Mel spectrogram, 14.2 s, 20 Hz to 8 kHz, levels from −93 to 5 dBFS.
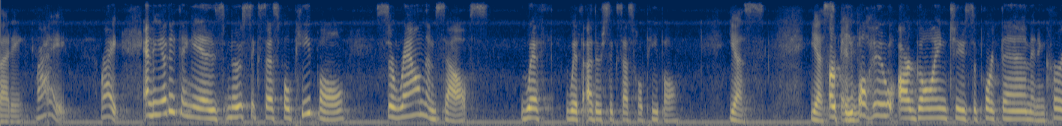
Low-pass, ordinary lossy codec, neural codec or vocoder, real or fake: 7.2 kHz; Opus, 32 kbps; codec, 16 kHz, 16 kbps, FunCodec, trained on LibriTTS, 50 frames a second; fake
